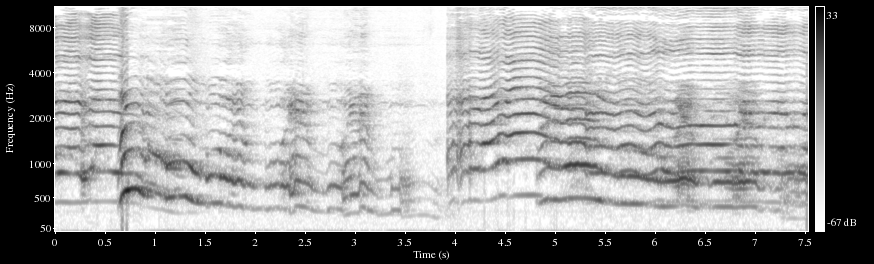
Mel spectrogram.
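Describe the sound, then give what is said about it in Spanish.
Dogs howling in long, wavering wails that mimic a baby crying, two drawn-out bouts split by a brief silence, the second steadier and sustained to the end. “Los perros tampoco se quedan atrás. Hay perros a los que les gusta imitar a los bebés.”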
